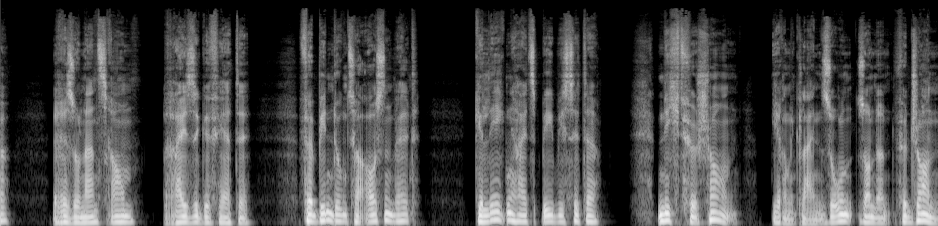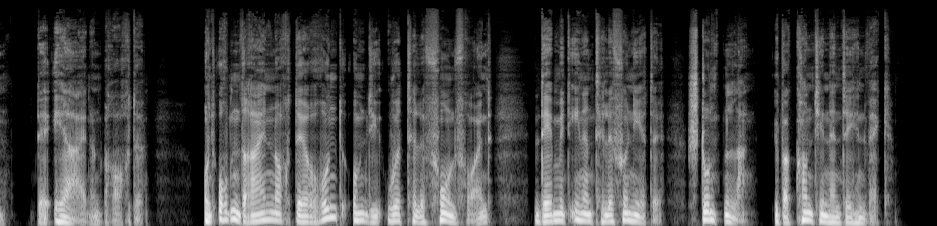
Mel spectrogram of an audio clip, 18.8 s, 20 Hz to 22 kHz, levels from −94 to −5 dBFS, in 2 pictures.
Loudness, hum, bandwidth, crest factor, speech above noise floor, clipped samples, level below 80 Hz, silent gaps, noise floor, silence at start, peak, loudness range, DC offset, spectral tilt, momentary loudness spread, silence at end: -19 LUFS; none; 17.5 kHz; 18 dB; 52 dB; under 0.1%; -40 dBFS; none; -71 dBFS; 0 s; -2 dBFS; 2 LU; under 0.1%; -5.5 dB/octave; 11 LU; 0.5 s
